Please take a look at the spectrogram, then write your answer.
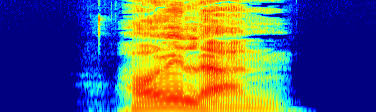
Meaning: dative plural of Heuler
- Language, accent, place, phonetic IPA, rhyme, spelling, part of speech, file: German, Germany, Berlin, [ˈhɔɪ̯lɐn], -ɔɪ̯lɐn, Heulern, noun, De-Heulern.ogg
